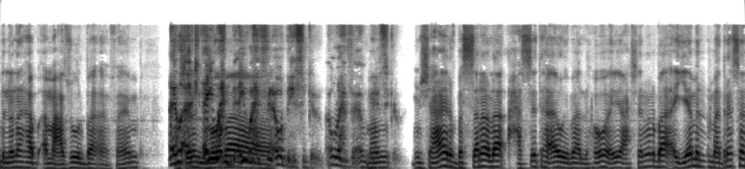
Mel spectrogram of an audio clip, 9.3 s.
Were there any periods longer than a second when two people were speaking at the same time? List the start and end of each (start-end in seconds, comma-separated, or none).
2.2-3.5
